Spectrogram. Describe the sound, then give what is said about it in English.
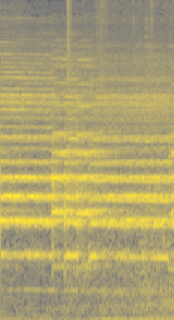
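An Italian ambulance siren in Bologna, Italy, wails steadily with strong, sustained tones, shifting pitch partway through, heard over a low rumble of road traffic with no voices. “It's always interesting the different ambulance ringing in countries.”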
